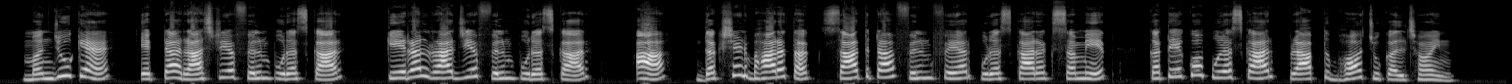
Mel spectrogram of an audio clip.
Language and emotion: Maithili, neutral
